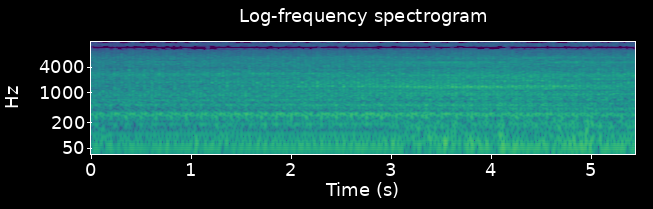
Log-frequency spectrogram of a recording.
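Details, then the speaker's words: 2012 Toyota Kijang Innova G diesel, manual, first owner, engine bay open, idling with AC on: even steady diesel clatter, no misses, knocks or odd ticks; valves and combustion judged normal, turbo and common rail still factory-sealed. "Oke ya, mesinnya nyala, suaranya merdu, tidak ada yang fals dieselnya, artinya katupnya normal semua, pembakarannya normal."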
